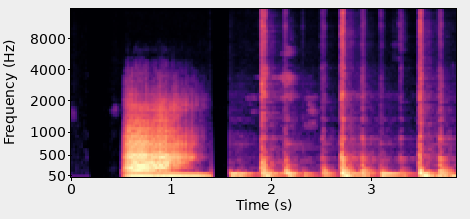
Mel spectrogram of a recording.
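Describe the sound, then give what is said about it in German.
A loud fart sound effect played from a soundboard that keeps looping: one long buzzing blast, then a short gap and a run of rapid, sputtering bursts over a low rumble. No one speaks. “Soundboard funktioniert noch nicht so, weil einfach alles, was ich schon mal angeklickt habe, dort jetzt im Loop äh, laufen lassen.”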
